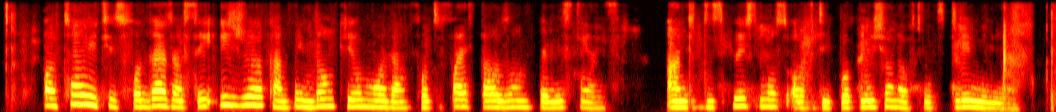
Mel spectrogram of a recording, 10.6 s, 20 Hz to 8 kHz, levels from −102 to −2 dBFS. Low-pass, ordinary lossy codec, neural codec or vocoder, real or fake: 7.2 kHz; none; codec, 16 kHz, 2 kbps, FreqCodec, smaller model; fake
